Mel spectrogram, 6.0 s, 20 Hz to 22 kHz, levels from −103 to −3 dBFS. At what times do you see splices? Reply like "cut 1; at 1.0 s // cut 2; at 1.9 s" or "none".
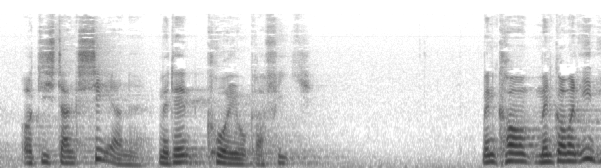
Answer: cut 1; at 1.5 s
